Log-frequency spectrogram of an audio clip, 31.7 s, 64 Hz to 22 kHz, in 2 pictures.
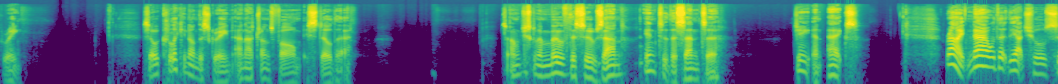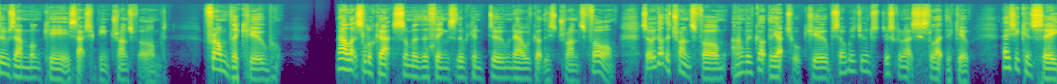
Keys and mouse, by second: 0.4 click, 8.2 click, 10.9 g, 20.1 click, 28.9 click.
